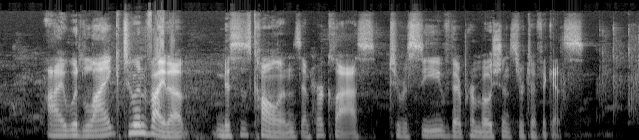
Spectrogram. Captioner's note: audience applauding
